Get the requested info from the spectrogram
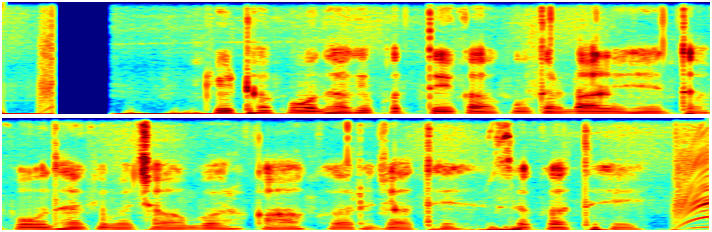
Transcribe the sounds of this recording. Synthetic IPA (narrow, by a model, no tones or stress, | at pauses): kiʈʰapõːd̪ʱakepət̪ːekakuːt̪əɾɖaːleɦɛ̃t̪apõːd̪ʱakebɐt͡ʃaːõpɐɾkakəɾd͡ʒaːt̪ʰesɐkət̪ɦɛː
